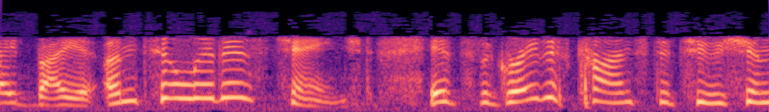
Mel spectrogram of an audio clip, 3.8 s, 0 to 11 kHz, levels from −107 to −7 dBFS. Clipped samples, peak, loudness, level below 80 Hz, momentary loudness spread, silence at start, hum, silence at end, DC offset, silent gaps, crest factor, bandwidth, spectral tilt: under 0.1%; -4 dBFS; -22 LUFS; -66 dBFS; 6 LU; 0 s; none; 0 s; under 0.1%; none; 18 dB; 3.8 kHz; -6 dB/octave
